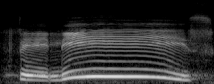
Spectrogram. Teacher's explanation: como a última sílaba é a mais forte, então é uma sílaba oxítona.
